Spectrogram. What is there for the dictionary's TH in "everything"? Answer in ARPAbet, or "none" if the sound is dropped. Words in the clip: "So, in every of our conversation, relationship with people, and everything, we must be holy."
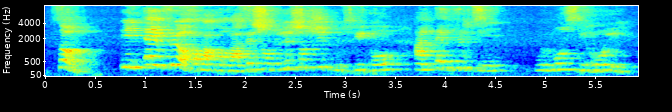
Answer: T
